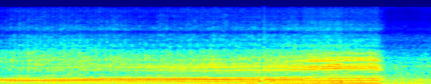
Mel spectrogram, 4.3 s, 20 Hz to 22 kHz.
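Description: A 2019 Honda X-ADV 750 motorcycle fitted with an R9 exhaust roars close up with a deep, steady rumble under full throttle, then drops off abruptly near the end.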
